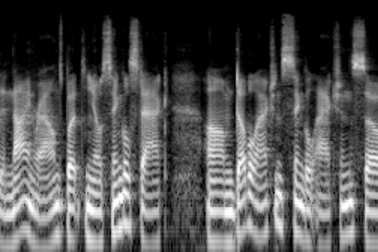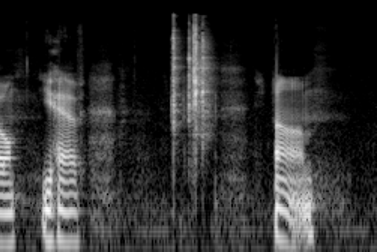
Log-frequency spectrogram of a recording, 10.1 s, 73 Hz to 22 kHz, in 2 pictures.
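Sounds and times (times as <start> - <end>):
pistol action clicking: 7.4 - 8.0.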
